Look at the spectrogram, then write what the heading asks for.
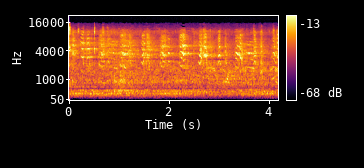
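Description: Small birds chirping over a steady outdoor background hum: many short, high, falling chirps, several a second.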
